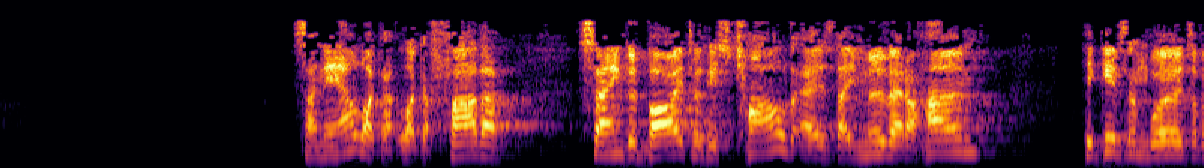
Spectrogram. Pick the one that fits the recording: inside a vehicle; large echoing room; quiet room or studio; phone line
large echoing room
